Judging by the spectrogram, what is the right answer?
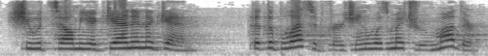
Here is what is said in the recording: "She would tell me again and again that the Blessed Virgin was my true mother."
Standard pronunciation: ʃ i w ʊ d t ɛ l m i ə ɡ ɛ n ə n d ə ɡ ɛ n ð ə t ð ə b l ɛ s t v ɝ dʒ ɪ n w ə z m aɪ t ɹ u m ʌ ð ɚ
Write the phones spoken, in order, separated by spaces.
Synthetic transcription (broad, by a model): ʃ i w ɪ d t ɛ l m i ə ɡ ɛ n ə n ə ɡ ɛ n ð ə t ð ə b l ɛ s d v ɝ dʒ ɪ n w ə z m aɪ t ɹ u m ʌ ð ɚ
